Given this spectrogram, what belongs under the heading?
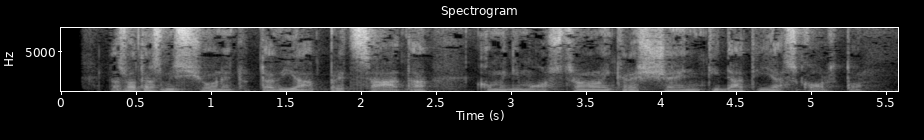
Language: Italian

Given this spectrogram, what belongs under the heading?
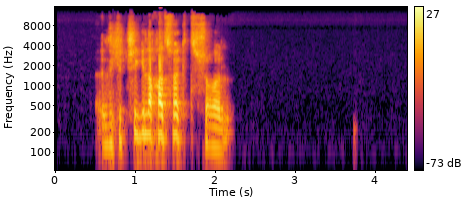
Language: Kabyle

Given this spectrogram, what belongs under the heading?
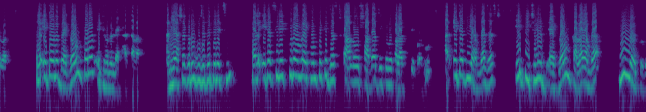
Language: Bangla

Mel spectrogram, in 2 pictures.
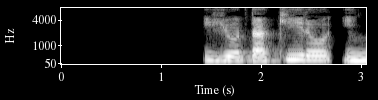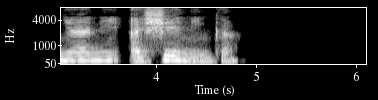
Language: South Ucayali Ashéninka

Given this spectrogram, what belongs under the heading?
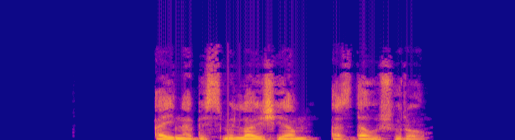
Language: Hazaragi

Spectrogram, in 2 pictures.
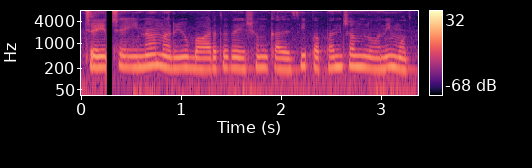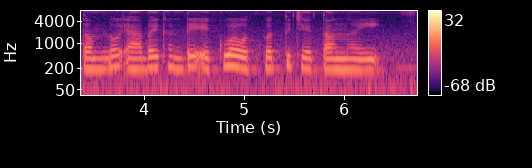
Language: Telugu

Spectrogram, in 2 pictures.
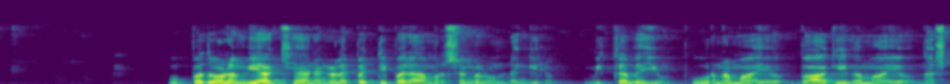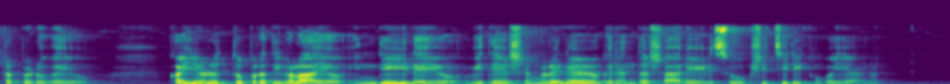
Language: Malayalam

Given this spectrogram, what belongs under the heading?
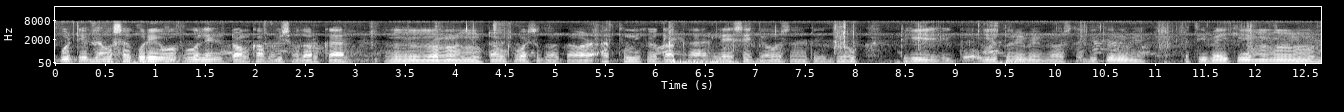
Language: Odia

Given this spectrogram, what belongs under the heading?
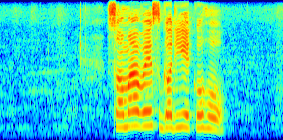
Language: Nepali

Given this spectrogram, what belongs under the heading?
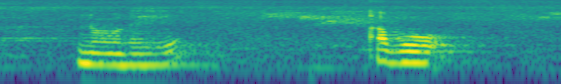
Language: Santali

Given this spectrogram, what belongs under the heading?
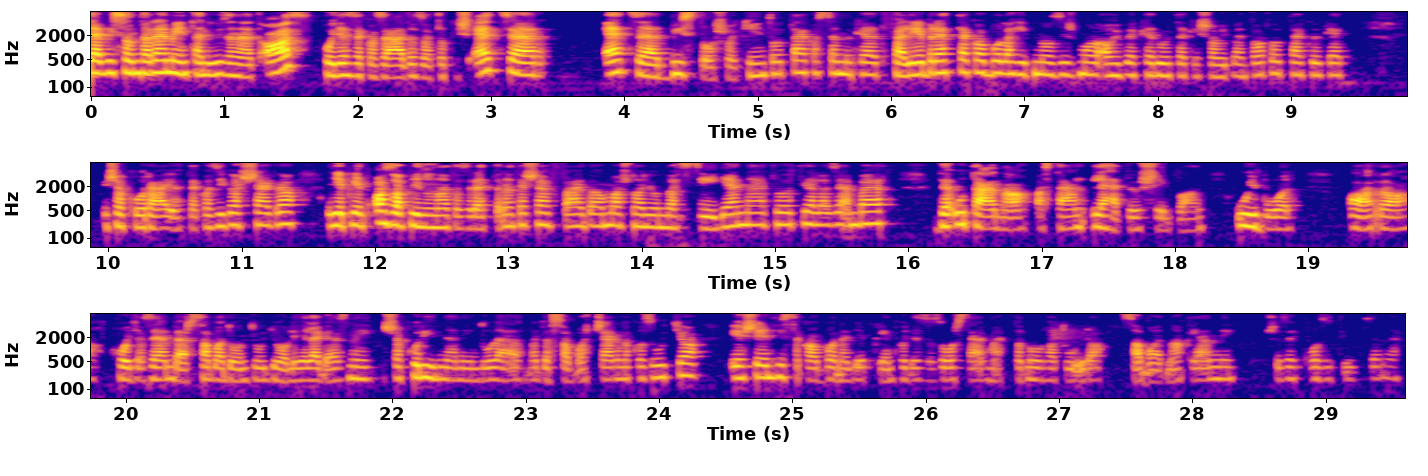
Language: Hungarian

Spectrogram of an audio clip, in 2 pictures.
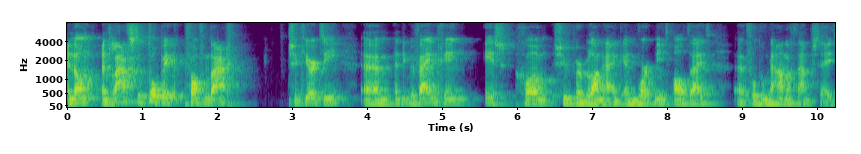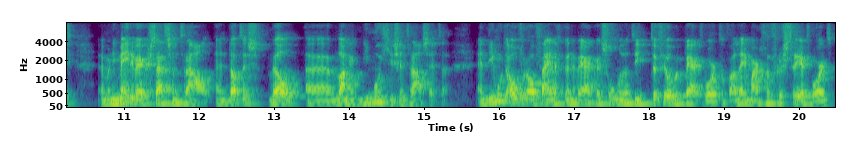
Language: Dutch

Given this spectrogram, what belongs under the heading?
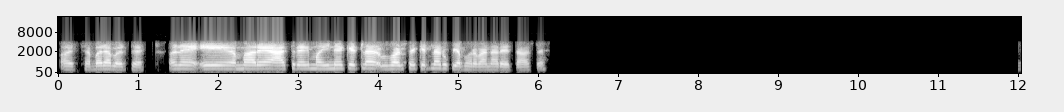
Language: Gujarati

